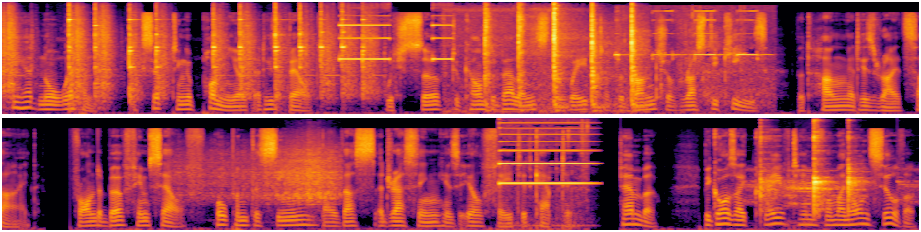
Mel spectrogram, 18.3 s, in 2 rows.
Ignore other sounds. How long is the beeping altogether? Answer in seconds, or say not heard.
4 s.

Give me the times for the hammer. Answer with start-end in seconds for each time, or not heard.
0.0-6.5, 16.6-18.3.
